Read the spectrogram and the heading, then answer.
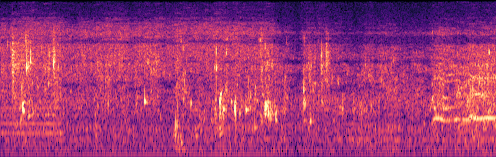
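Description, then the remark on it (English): Gentle waves lapping and sloshing steadily against Griffin's Wharf in Boston harbor, where tea ships float, with small irregular splashes and a soft background wash, no voices. “A sleepy sentry leaned against a piling, listening to the lapping of the waves.”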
